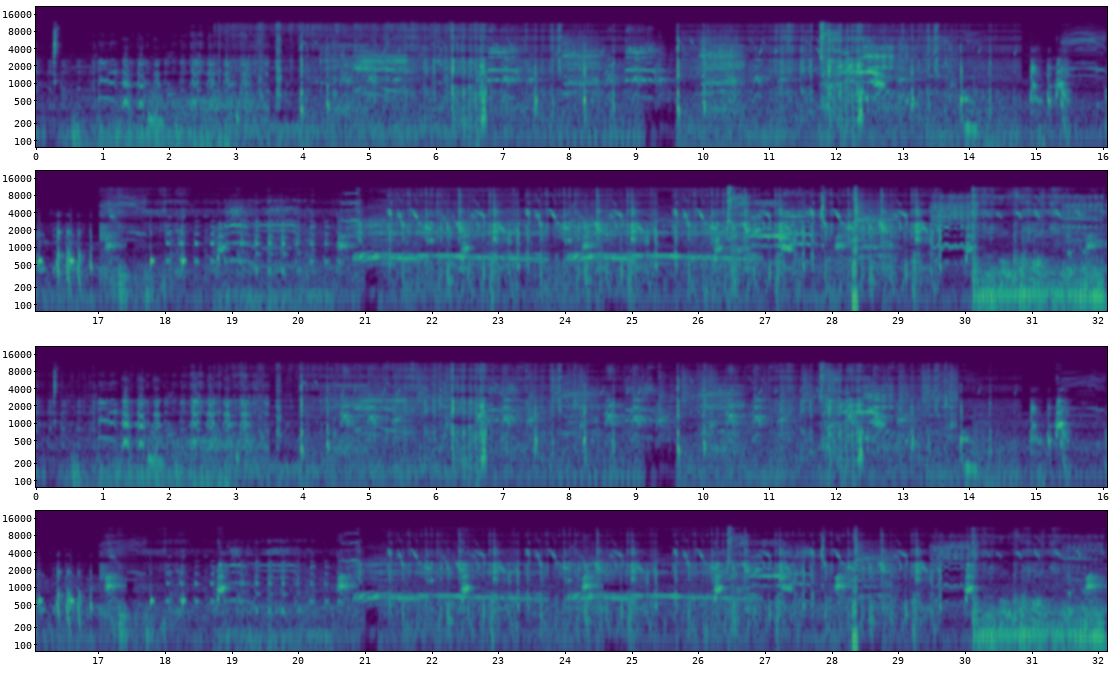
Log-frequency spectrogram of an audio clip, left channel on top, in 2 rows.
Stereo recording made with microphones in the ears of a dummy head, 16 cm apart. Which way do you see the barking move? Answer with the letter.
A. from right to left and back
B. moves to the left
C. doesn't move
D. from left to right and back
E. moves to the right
C.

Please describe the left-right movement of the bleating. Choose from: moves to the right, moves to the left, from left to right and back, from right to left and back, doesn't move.
doesn't move.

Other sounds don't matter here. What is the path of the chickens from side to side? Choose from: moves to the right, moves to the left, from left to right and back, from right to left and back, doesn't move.
moves to the left.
